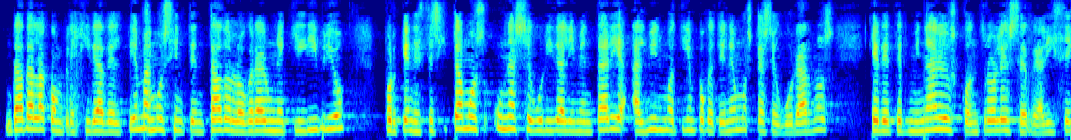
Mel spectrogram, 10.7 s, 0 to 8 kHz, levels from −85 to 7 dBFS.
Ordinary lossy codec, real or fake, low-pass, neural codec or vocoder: none; real; none; none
